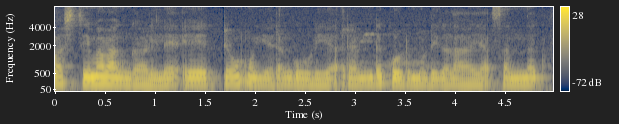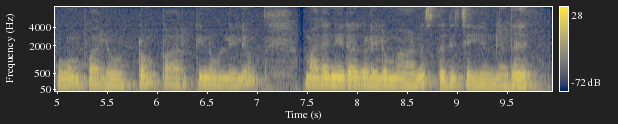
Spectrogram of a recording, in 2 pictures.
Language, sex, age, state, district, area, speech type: Malayalam, female, 30-45, Kerala, Malappuram, rural, read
